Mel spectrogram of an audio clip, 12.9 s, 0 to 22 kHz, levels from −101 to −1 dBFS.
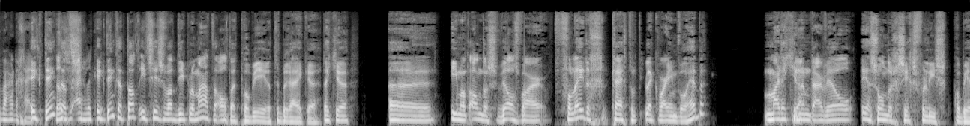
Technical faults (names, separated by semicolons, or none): periodic USB or driver dropouts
